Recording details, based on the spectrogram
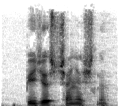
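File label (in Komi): "пидзӧсчанясьны", Komi, male; audio dict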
